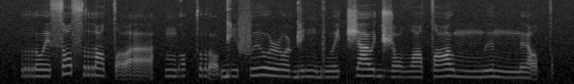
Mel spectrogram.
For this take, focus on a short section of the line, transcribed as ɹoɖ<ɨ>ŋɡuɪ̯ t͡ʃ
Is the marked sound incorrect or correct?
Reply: incorrect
